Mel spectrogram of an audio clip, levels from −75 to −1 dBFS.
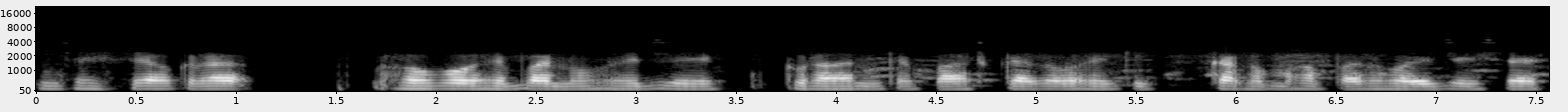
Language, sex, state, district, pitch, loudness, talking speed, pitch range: Magahi, male, Bihar, Lakhisarai, 125 Hz, -18 LUFS, 140 wpm, 120-130 Hz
